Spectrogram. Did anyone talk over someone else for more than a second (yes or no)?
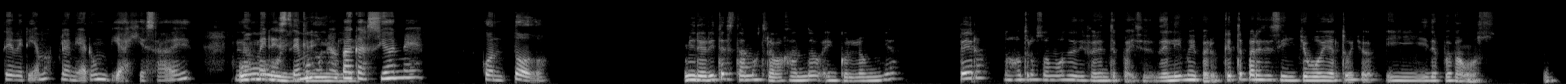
yes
